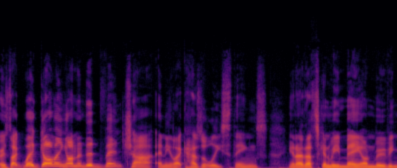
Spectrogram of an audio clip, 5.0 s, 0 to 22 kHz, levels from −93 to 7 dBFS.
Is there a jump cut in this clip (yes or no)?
no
